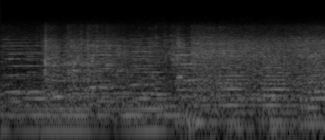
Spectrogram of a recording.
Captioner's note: dramatic music; car engine starts; dramatic music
